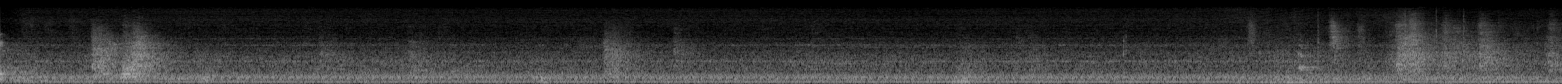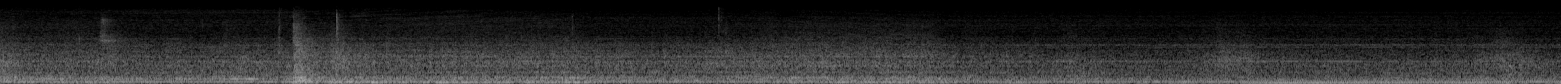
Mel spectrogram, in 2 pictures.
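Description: Matrix Daytona XL stone edge shaper and polisher being jogged through its motions: a steady low hum from the machine, broken by a few knocks and clunks as the carriage and the polishing head on its index ring move.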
